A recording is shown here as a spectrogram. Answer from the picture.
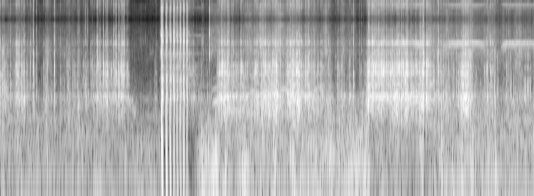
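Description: A paintball marker firing a rapid burst of shots, more than ten in under a second, about three seconds in, amid rustling movement and wind noise on the microphone.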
